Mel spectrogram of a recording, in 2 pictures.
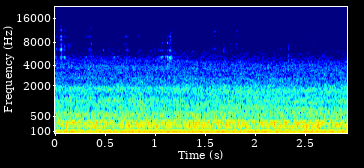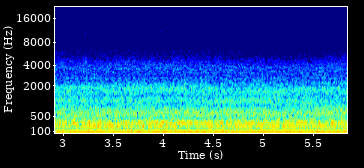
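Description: Excavator's diesel engine running steadily, a constant low drone that holds an even pitch.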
